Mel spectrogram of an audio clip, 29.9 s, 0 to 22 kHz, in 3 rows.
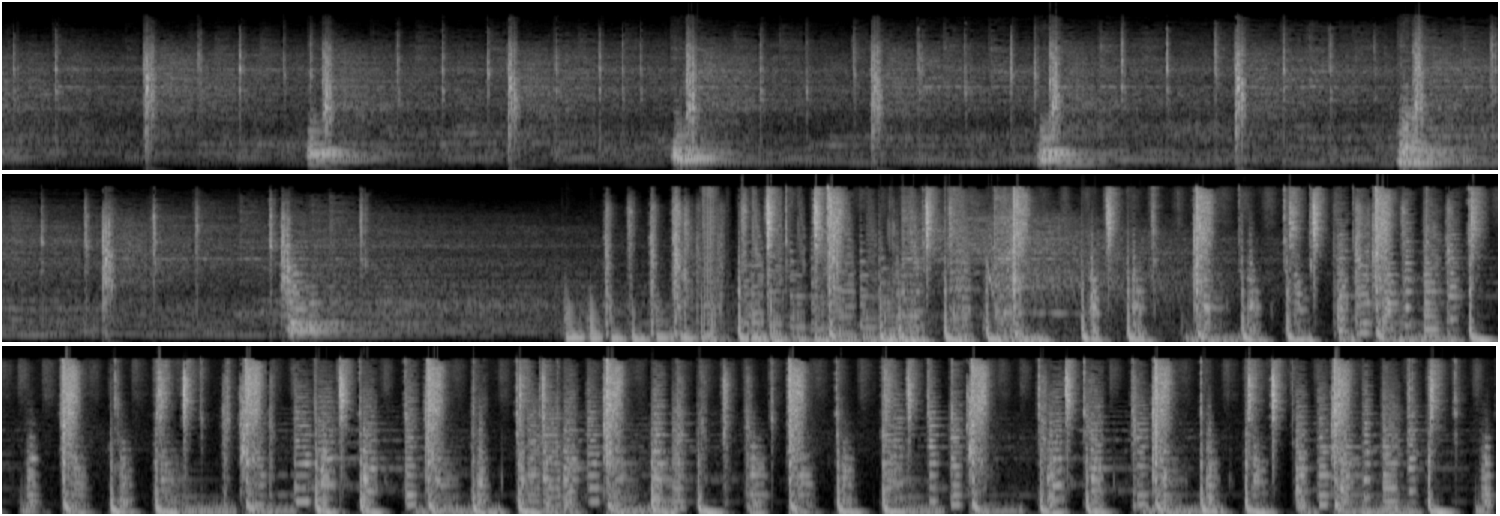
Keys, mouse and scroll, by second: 0.0 click, 0.6-3.2 drag, 4.4-22.8 drag, 24.0-24.7 scroll down 1, 24.7 click, 25.6 Delete, 26.9-27.3 scroll up 4, 27.3-27.7 scroll down 1, 27.7-29.9 shift+middle drag.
